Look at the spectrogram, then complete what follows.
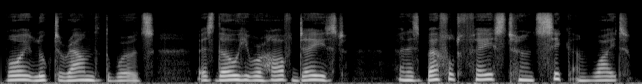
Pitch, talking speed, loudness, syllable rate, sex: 195 Hz, 195 wpm, -19 LUFS, 5.0 syllables/s, female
